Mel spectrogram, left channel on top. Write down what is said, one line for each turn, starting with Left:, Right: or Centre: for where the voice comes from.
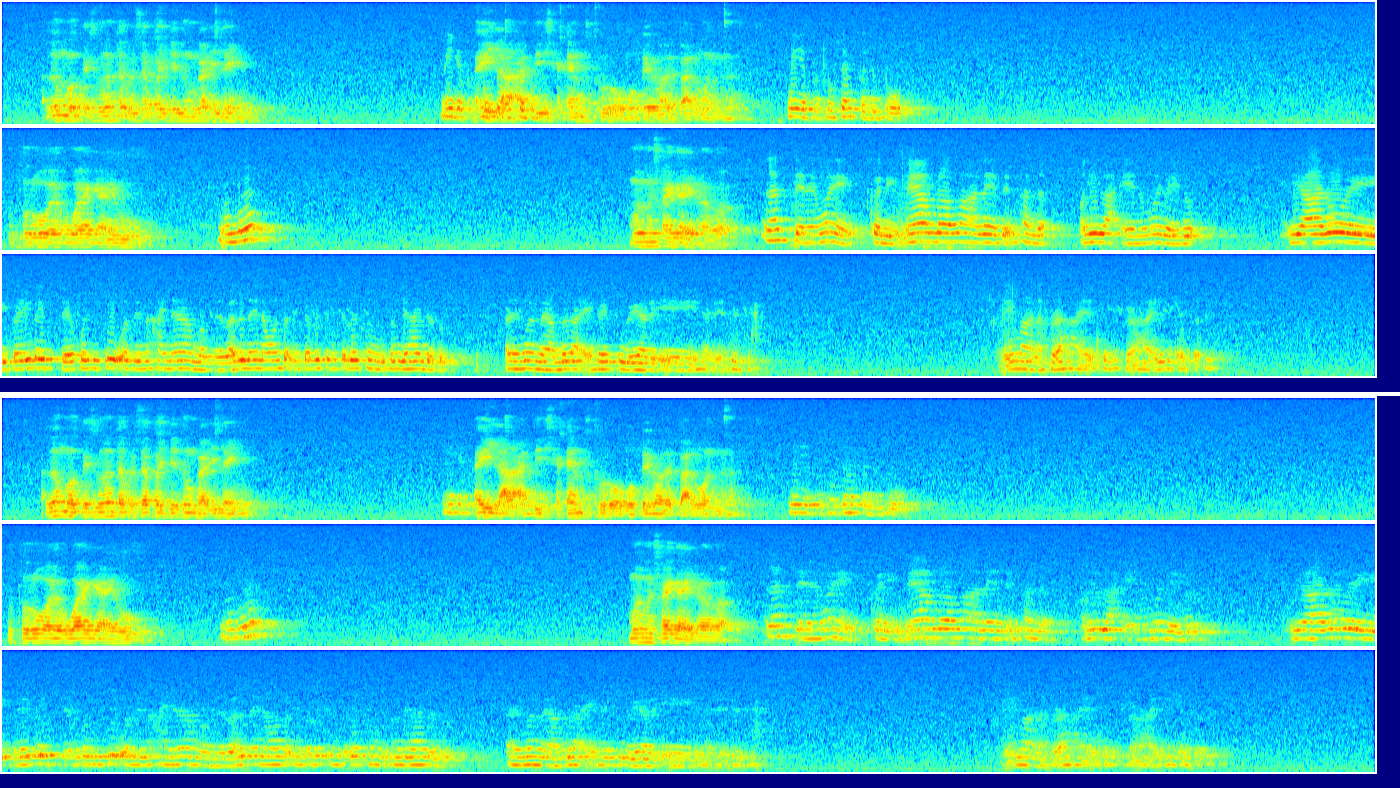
Right: ꯑꯗꯨꯝꯕ ꯀꯩꯁꯨ ꯅꯠꯇꯕ ꯆꯠꯄꯩꯗꯤ ꯑꯗꯨꯝ ꯒꯥꯔꯤ ꯂꯩꯅꯤ
Left: ꯃꯤꯅ ꯄꯨꯊꯣꯛꯆꯔꯛꯄꯗꯨꯕꯨ
Right: ꯑꯩ ꯂꯥꯛꯑꯗꯤ ꯁꯥꯏꯀꯟ ꯄꯨꯊꯣꯔꯛꯑꯣꯕ <unintelligible>
Left: ꯃꯤꯅ ꯄꯨꯊꯣꯛꯆꯔꯛꯄꯗꯨꯕꯨ
Right: ꯄꯨꯊꯣꯔꯛꯑꯣ ꯍꯥꯏꯌꯣ ꯋꯥꯏꯒꯦ ꯍꯥꯏꯌꯣ
Left: ꯉꯝꯃꯔꯣꯏ
Right: ꯃꯣꯏ ꯃꯁꯥꯏꯒꯥꯔꯤꯔꯕ
Left: ꯅꯠꯇꯦꯅꯦ ꯃꯣꯏ ꯀꯔꯤ ꯃꯌꯥꯝꯕ ꯑ ꯂꯩꯌꯦꯗꯣ ꯏꯝꯐꯥꯜꯗ ꯑꯗꯨ ꯂꯥꯛꯑꯦꯅ ꯃꯣꯏ ꯒꯥꯔꯤꯗꯣ ꯌꯥꯔꯔꯣꯏ ꯒꯥꯔꯤ ꯂꯩꯇ꯭ꯔꯦ ꯑꯩꯈꯣꯏꯁꯨ ꯇꯣꯛꯑꯁꯦꯅ ꯍꯥꯏꯅꯔꯝꯃꯅꯦꯕ ꯑꯗꯨꯅ ꯅꯉꯣꯟ ꯆꯠꯅꯤ ꯆꯠꯂꯣꯏ ꯁꯤꯡ ꯆꯠꯂꯣꯏꯁꯤꯡ ꯈꯪꯗꯦ ꯍꯥꯏꯗꯗꯣ ꯑꯗꯩ ꯃꯣꯏ ꯃꯌꯥꯝꯕ ꯂꯥꯛꯑꯦ ꯒꯥꯔꯤ ꯄꯨꯒꯦ ꯌꯥꯔꯛꯑꯦ ꯍꯥꯏꯔꯦ ꯑꯗꯨ ꯑꯗꯩ ꯃꯥꯅ ꯈꯔ ꯍꯥꯏ ꯑꯈꯣꯏꯅ ꯈꯔ ꯍꯥꯏ ꯑꯗꯨꯒ ꯇꯧ ꯆꯠꯂꯤꯅꯤ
